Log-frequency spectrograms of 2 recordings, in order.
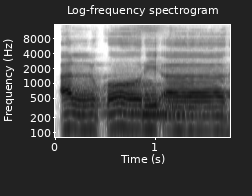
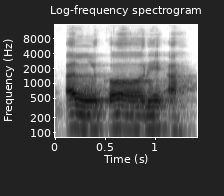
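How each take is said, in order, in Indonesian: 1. Vokalnya dipanjangkan. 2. Vokalnya dibaca dengan panjang normal.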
